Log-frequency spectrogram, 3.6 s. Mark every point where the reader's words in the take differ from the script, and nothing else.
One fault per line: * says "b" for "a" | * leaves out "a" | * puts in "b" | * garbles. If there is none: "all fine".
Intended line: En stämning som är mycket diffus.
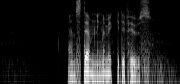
* leaves out "som"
